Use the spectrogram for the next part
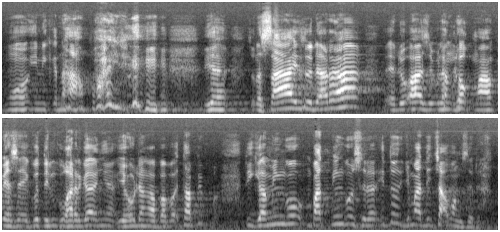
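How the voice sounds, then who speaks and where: A man, a pastor, preaching an animated sermon and telling joking stories full of acted-out dialogue. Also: sits high, fast. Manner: animated, joking, acts out dialogue in his story. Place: church hall. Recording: long hall reverb, faint noise.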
